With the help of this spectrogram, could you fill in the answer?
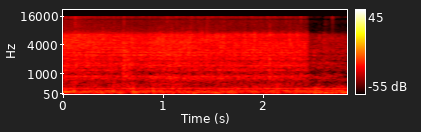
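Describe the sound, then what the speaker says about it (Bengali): Stuffed capsicum frying in a shallow pan, giving a loud, dense, continuous sizzle up close that drops slightly near the end as the pan is stirred. "এটাকে দু মিনিট নাড়াচাড়া করে নেব ডিপ ফ্রাই হবে না"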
